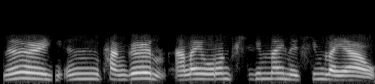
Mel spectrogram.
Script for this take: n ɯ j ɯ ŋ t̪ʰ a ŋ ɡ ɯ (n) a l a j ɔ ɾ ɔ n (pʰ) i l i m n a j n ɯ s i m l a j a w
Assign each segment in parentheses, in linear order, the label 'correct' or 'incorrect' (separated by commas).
correct, correct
